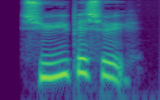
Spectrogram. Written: sygebesøg

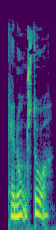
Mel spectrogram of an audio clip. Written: kanonstor

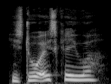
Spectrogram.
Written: historieskriver

